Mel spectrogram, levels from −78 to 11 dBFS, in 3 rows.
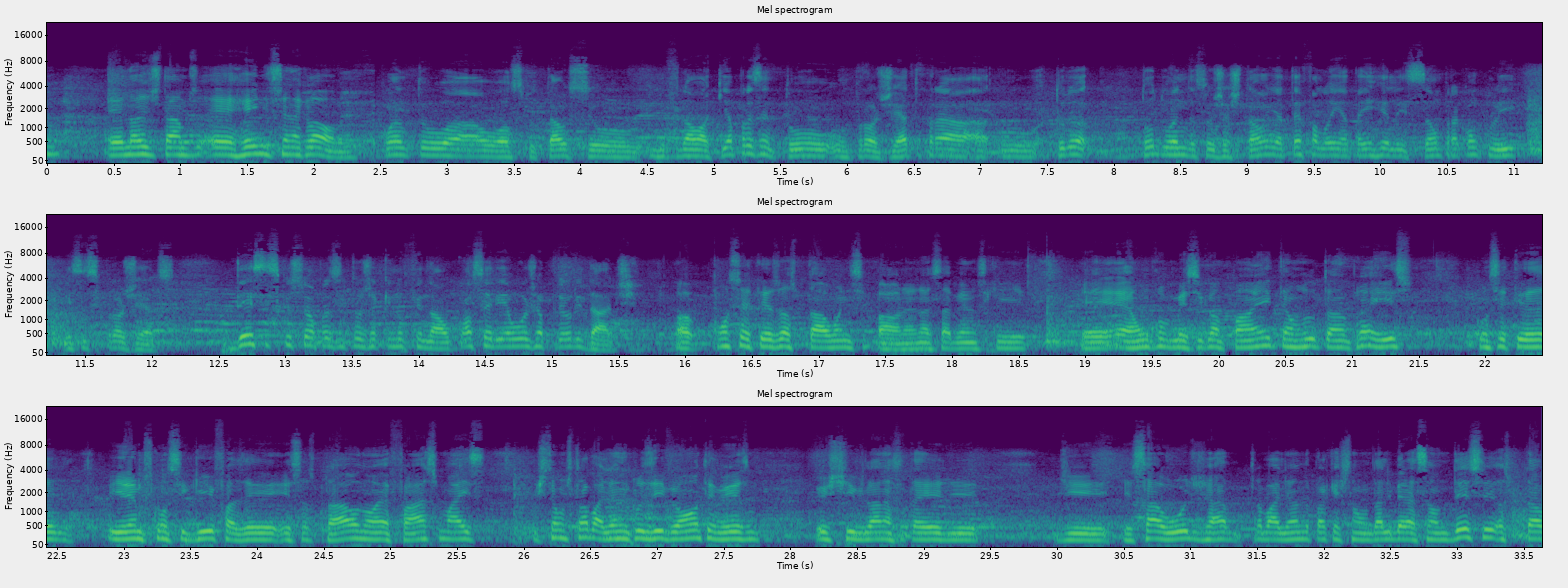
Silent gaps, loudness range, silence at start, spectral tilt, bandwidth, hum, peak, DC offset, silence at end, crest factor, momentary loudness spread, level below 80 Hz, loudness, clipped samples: none; 5 LU; 0 s; -5.5 dB/octave; 12 kHz; none; -2 dBFS; under 0.1%; 0 s; 16 dB; 8 LU; -48 dBFS; -18 LUFS; under 0.1%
